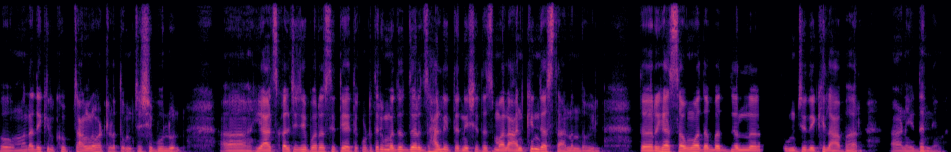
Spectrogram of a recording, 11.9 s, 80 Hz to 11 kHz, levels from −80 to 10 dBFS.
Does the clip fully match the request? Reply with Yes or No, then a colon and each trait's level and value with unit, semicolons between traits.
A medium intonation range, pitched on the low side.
No: narrow, 2.2 semitones; low, 130 Hz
